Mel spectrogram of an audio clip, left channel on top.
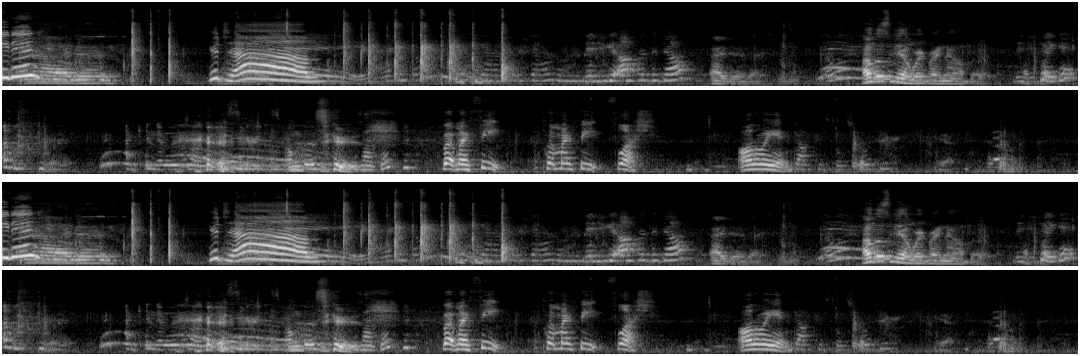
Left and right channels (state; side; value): identical; both; correlation 1.00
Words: Yeah, I did. Good job. Hey. you get offered the job? I did actually. I'm supposed to be at work right now, but Did you take it? I can never tell you serious. I'm dead serious. Is that good? But my feet. Put my feet flush. All the way in. Doctor still chill with you? Yeah.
